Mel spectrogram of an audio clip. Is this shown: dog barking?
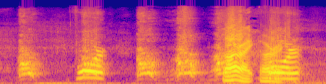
yes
